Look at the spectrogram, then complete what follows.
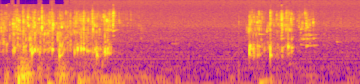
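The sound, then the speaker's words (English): Whiskey splashes and trickles into a glass in two bursts, a longer pour followed by a shorter one after a brief pause, pouring a very large whiskey, with no voices. “To pour a very large whiskey.”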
